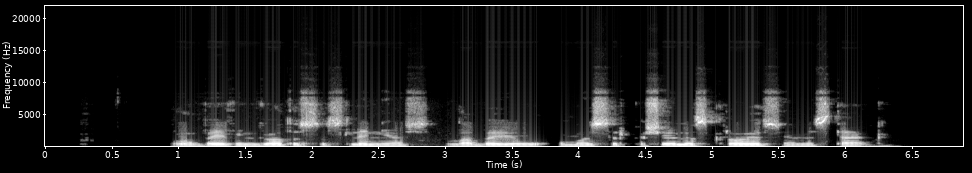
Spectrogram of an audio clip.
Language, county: Lithuanian, Klaipėda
